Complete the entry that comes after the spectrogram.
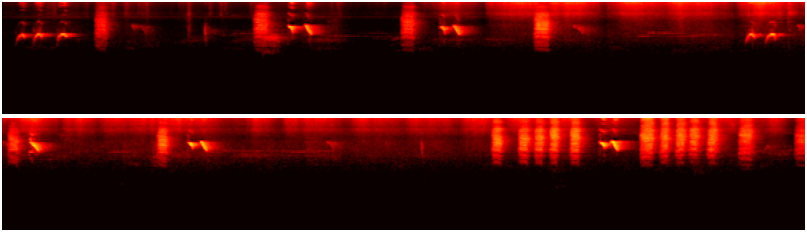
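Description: Birds calling: short chirps in twos and threes, with short sharp notes scattered through and a quick run of them near the end.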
